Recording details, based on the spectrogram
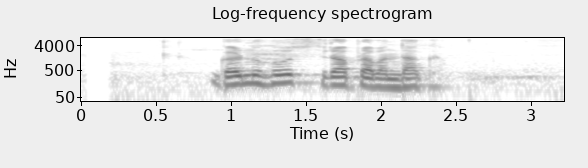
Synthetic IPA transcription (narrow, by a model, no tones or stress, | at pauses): ɡʌrnuɦosrʌprʌbʌnd̪ʱʌk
